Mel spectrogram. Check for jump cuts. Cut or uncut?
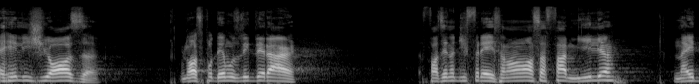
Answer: uncut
